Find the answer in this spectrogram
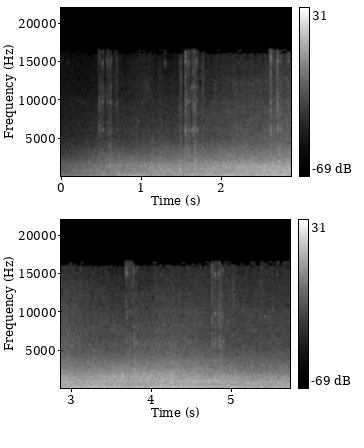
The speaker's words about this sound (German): Lass kurz das Auto hier vorbei.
